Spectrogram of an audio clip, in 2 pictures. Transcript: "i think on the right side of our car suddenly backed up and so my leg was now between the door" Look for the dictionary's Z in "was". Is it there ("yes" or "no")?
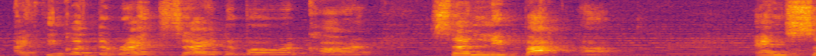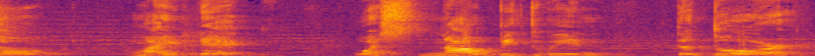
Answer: no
